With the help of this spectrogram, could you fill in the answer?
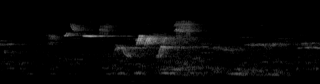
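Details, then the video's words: Nightingale phrase made of a thin high whistle followed by louder slurred chirps, fading into a quieter trailing warble. "Cantec de privighetoare - Nightingale's song"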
